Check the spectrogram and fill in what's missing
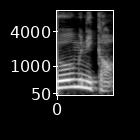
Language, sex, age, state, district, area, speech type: Telugu, male, 30-45, Andhra Pradesh, Krishna, urban, spontaneous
